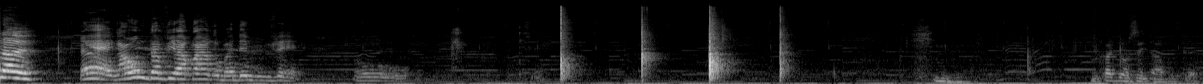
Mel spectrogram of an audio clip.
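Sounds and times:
soft background music: 0:00.0 - 0:12.0
sharp hand claps: 0:05.6 - 0:08.1.

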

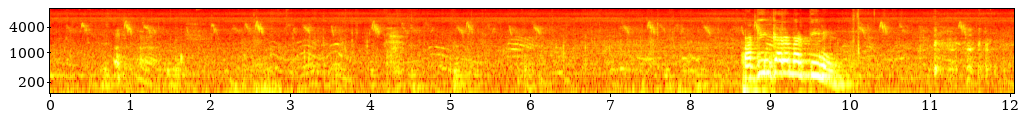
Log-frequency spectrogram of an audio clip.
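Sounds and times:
small birds chirping: 0:00.0 - 0:11.7
murmur of people: 0:00.0 - 0:12.0.

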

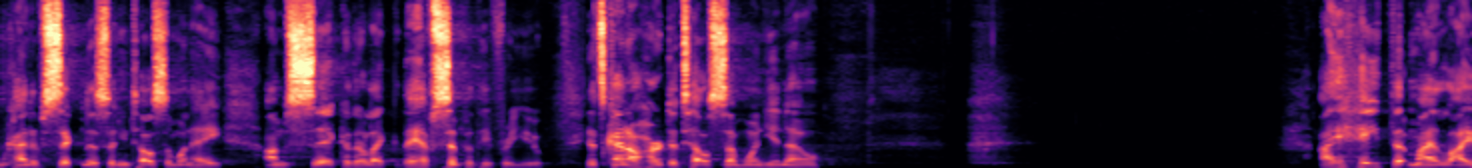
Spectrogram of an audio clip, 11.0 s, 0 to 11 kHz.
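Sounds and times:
man speaking: 0:00.0 - 0:06.2, 0:09.9 - 0:11.0
man's sharp in-breath: 0:06.2 - 0:07.8.

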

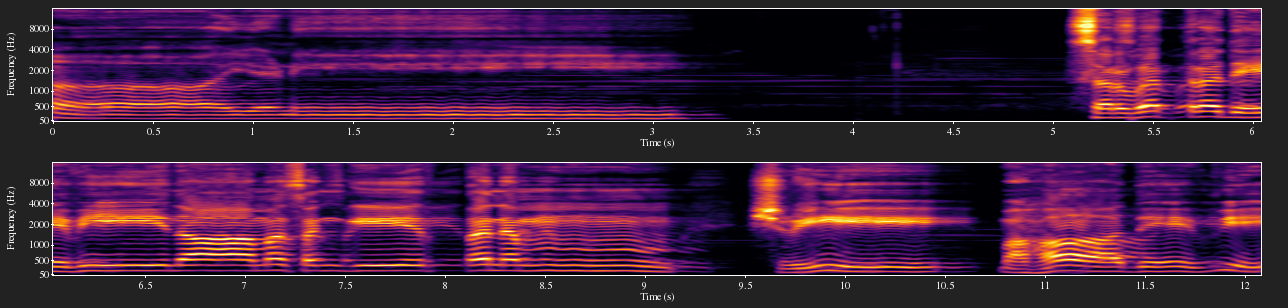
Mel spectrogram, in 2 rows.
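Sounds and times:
man chanting a prayer: 0:00.0 - 0:03.4, 0:05.1 - 0:12.0.

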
